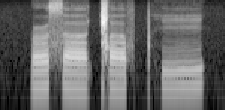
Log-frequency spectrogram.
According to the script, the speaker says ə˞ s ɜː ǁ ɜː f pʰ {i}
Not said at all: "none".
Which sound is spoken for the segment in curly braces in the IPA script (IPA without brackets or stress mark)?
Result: iː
